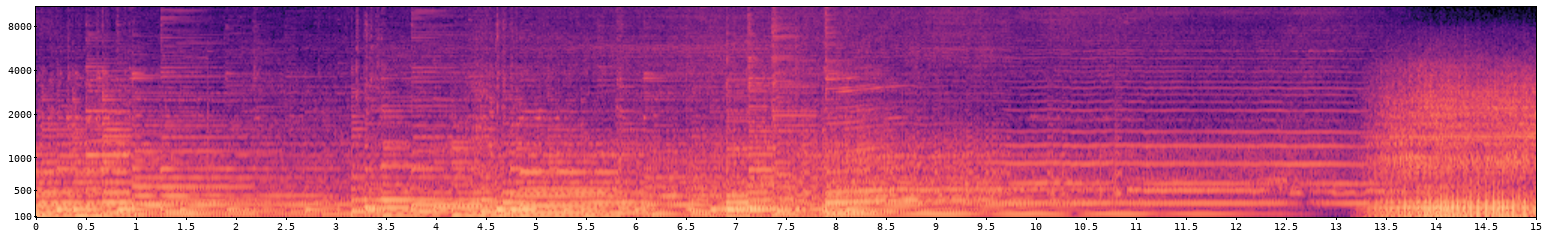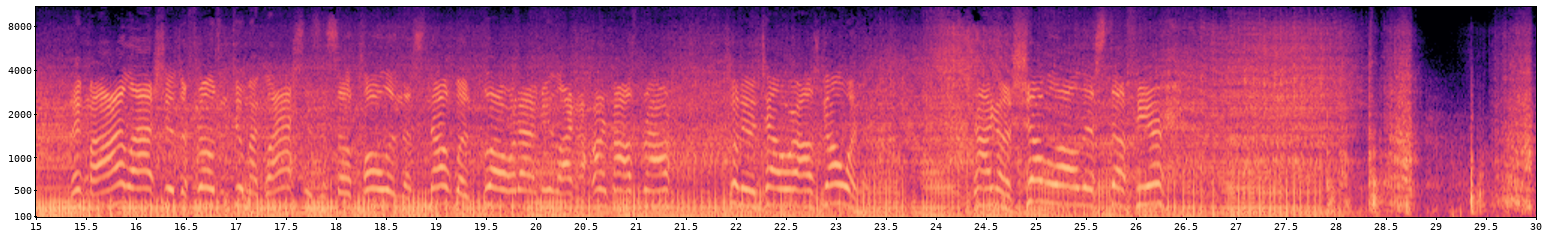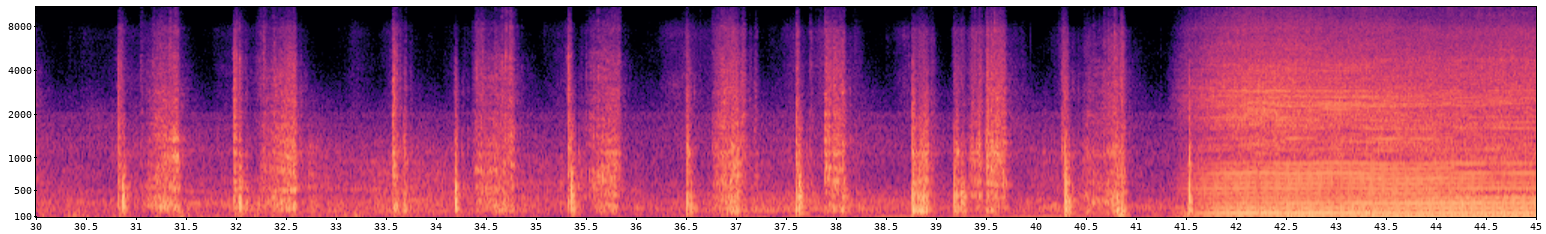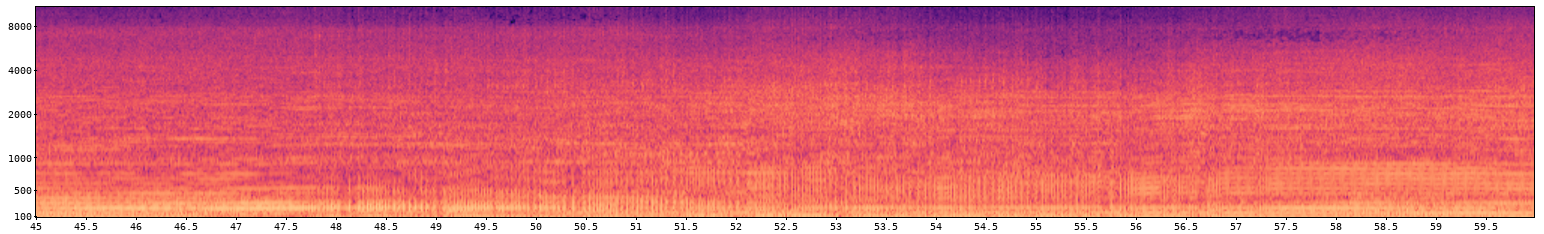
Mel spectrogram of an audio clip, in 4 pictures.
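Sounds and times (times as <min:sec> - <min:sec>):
snowblower engine running: 0:00.0 - 0:28.3, 0:41.3 - 0:59.9
snow shovel scraping pavement: 0:22.3 - 0:30.1, 0:30.8 - 0:32.7, 0:34.2 - 0:59.9.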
